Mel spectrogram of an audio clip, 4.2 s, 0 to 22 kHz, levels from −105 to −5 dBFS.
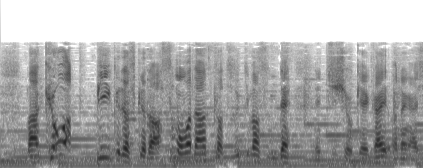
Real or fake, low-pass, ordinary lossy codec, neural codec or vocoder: real; none; none; none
